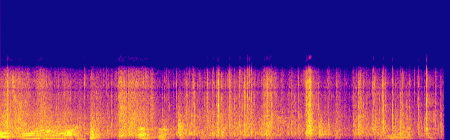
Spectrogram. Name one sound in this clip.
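Wrapping paper crackles and tears as a gift is unwrapped.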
